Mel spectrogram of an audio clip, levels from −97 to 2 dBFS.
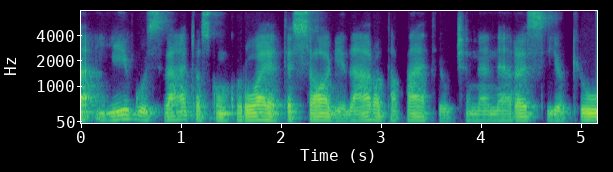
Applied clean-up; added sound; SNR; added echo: none; none; none; none.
